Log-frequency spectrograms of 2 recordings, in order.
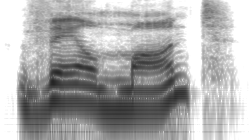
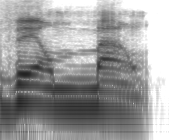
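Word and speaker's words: Valemount: I'm I'm hearing Veil Mont instead of Veil Mount.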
